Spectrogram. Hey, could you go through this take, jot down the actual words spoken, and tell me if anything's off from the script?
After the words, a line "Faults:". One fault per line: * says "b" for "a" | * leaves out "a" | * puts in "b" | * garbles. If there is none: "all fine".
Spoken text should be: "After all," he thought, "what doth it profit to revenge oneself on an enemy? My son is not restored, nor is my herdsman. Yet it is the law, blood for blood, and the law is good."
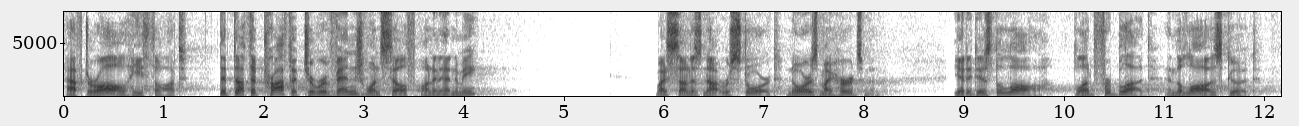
"After all," he thought, "that doth it profit to revenge oneself on an enemy? My son is not restored, nor is my herdsman. Yet it is the law, blood for blood, and the law is good."
Faults:
* says "that" for "what"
